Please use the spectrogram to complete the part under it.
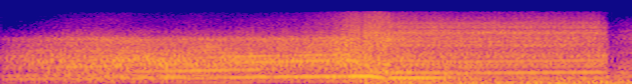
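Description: Twin-turbo Lamborghini accelerating hard, its loud close engine note climbing steadily through the gears, with a brief shift dip midway before the revs build again, alone without talk.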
